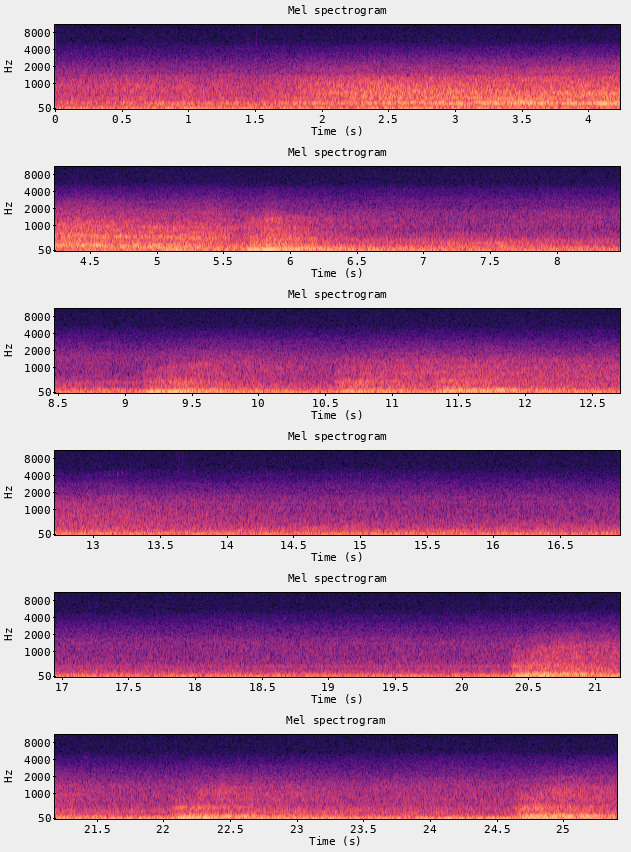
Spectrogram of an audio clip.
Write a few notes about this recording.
Underneath the Rhine bridge at Wesel. The sounds of cars crossing the bridge and resonating in the big metall bridge architecture. Second recording with wind protection. soundmap d - social ambiences and topographic field recordings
